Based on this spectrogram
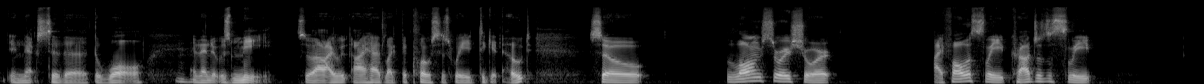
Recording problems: none

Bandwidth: 15 kHz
